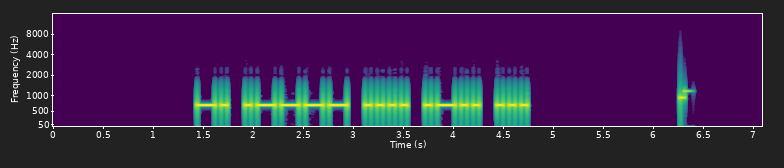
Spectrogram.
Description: Morse code, heard as a keyed tone, about 20 wpm, 700 Hz. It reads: N1HLS
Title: USA Call Signs Repeated 3x 20wpm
